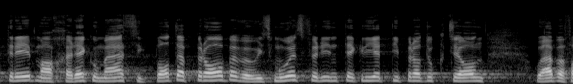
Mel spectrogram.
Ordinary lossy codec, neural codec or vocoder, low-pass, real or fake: none; none; 10.8 kHz; real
